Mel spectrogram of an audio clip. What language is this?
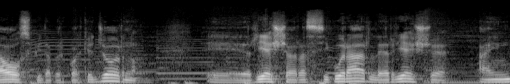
Italian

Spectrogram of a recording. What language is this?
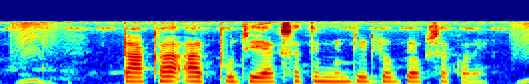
Bangla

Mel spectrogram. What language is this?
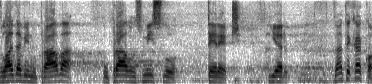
Serbian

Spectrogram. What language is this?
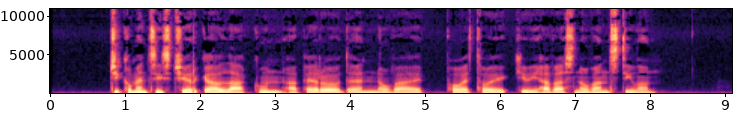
Esperanto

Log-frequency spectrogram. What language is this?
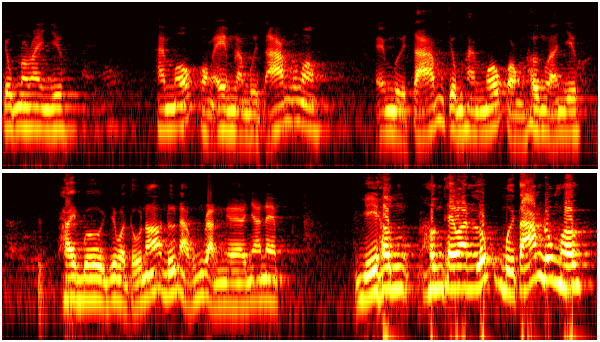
Vietnamese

